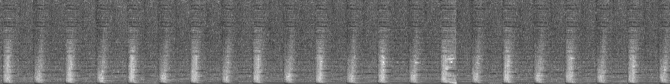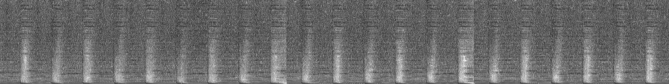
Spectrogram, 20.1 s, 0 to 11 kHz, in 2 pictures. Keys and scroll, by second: 1.4 F3, 5.3 Delete, 6.6 ctrl+z, 12.6 alt+c, 16.1 Escape, 16.4 F4.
